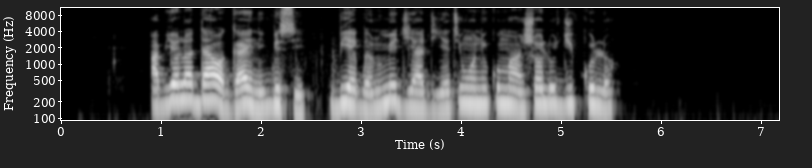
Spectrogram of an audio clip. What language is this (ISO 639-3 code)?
yor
